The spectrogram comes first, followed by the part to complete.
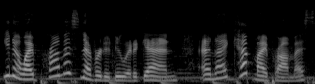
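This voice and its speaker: A woman voicing a shameless, cheeky little goblin reading out tips in a squeaky comic voice. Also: sing-song, quick pace, pushed and bright. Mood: brazen. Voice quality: squeaky, creaky. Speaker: reader of viewer tips. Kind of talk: comedic character reading. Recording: clear music bed behind.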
